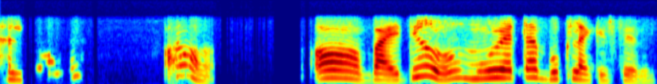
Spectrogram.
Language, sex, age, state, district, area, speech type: Assamese, female, 18-30, Assam, Kamrup Metropolitan, urban, conversation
